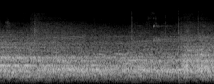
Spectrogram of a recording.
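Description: Voices calling out in a large, echoing sports hall during a boxing bout, with a few faint thuds from the ring in the second half.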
